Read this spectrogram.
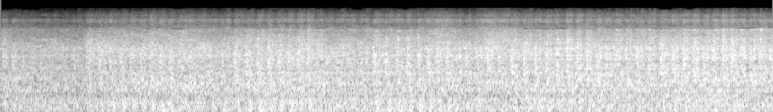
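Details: Hero XPulse Rally Edition motorcycle after a service-centre visit, cold start after riding from home: fast, uneven rattling clatter over the running engine at steady speed; cause not pinned down; abnormal engine noise.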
